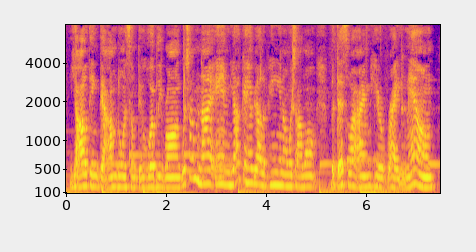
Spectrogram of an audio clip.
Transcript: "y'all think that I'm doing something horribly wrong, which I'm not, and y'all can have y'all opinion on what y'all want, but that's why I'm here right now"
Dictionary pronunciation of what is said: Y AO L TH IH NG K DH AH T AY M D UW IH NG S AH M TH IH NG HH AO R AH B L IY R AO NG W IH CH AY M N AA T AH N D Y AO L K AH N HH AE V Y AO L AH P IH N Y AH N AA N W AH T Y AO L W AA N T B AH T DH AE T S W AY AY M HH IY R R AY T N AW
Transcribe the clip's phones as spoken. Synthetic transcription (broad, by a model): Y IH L TH IH NG K DH AH T AY M D UW IH NG S AH M TH IH NG HH AO R AH B L IY R AO NG W IH CH AY M N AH T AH N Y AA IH K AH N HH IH V Y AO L AH P IH N Y AH N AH N W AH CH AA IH W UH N T B AH T DH AE T S W AY AY M HH IY R R AY T N AW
